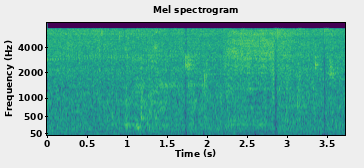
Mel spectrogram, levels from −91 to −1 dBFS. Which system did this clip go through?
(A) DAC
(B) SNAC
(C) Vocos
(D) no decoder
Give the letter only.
D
